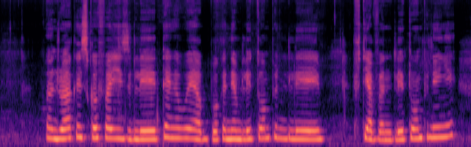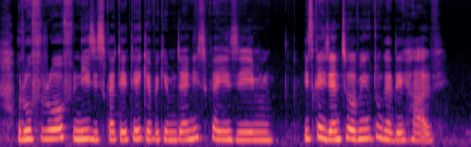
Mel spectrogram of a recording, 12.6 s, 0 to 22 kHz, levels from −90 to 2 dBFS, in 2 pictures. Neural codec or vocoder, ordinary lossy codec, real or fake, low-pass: none; none; real; none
